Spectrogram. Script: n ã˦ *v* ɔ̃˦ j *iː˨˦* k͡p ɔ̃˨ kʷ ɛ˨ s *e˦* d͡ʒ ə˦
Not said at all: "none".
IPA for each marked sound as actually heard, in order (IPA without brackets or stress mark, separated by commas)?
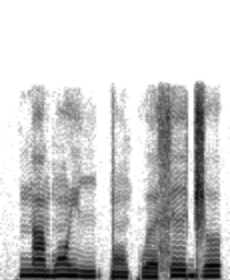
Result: b, iː˨˦, e˦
